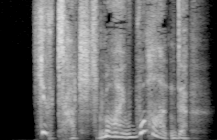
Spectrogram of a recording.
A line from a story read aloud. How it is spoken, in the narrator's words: Alassa snapped, her face red with anger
